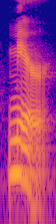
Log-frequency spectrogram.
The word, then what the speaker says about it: Black Mirror: And then don't get all confused with the R and the O and the R. Just make it like a long R. Mirror. Mirror. I kid you not. Just pronounce it like one long R. Mirror. Black. Mirror. It'll make your life a lot easier and the name is going to sound a lot clearer.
